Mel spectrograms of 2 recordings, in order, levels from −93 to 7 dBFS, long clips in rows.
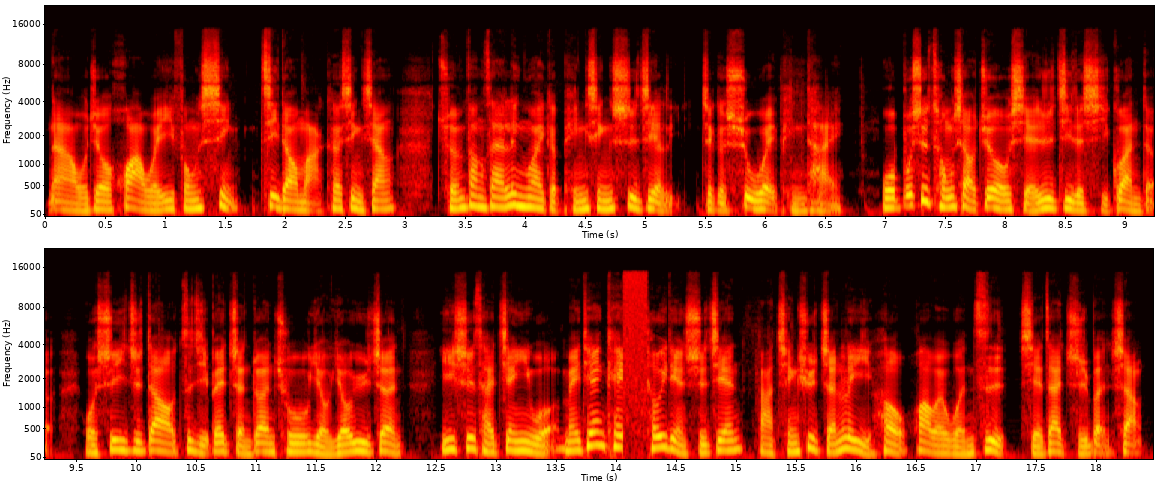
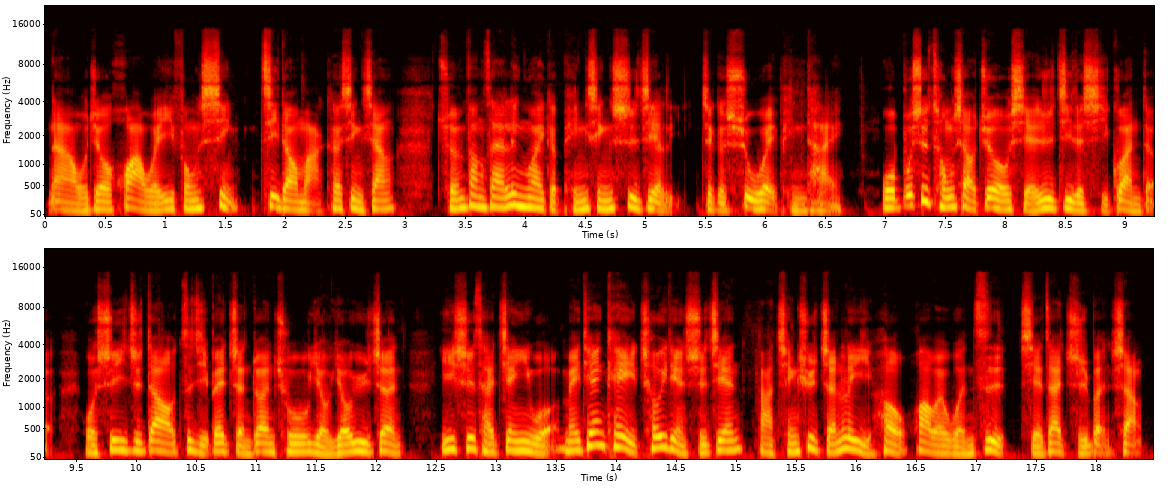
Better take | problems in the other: second | audio cutting out; filled with static; at 14 s

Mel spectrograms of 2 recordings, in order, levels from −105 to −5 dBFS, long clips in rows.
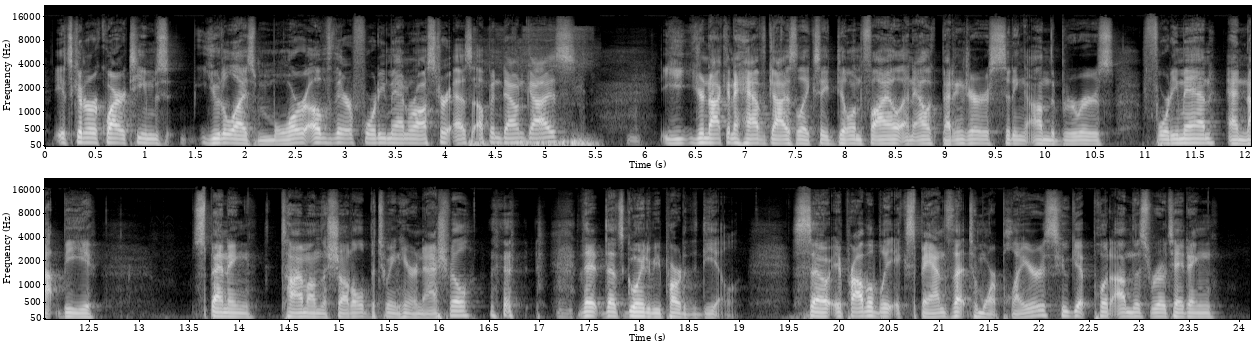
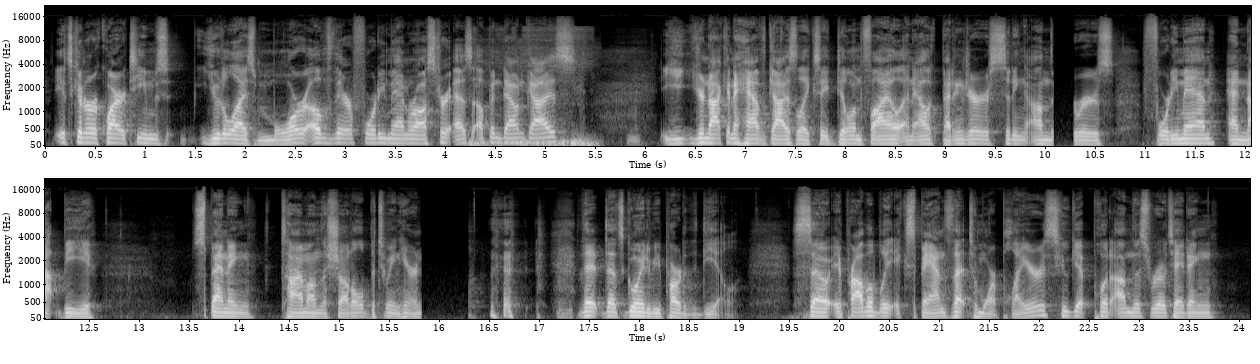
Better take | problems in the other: first | audio cutting out; at 10 s and at 16 s

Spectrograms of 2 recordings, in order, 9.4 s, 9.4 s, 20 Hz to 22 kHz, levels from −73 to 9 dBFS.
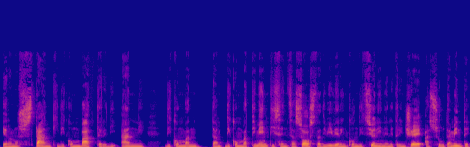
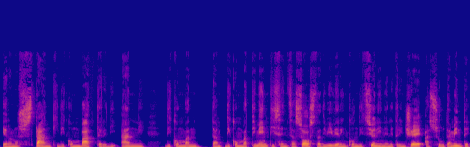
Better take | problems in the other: neither | none

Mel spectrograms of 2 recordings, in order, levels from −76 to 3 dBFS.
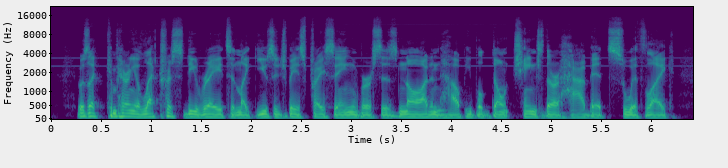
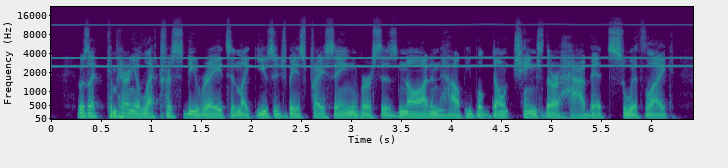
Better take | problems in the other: first | high-pitched whine; loud; throughout; 2.5 kHz, 9 dB below the speech; faint in the first

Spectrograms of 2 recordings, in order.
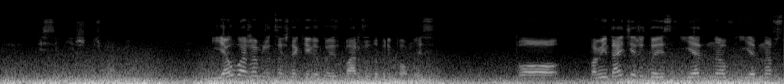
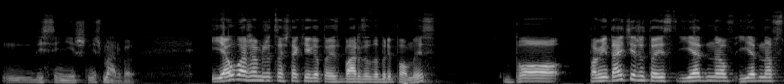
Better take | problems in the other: second | wind noise on the microphone; heavy; 4 dB below the speech

